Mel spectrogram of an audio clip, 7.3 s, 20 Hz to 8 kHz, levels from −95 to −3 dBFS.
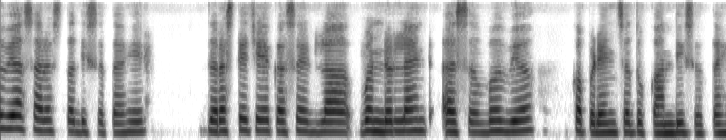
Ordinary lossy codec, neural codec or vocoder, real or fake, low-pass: none; codec, 16 kHz in and 24 kHz out, 1 kbps, XY-Tokenizer; fake; 7.2 kHz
